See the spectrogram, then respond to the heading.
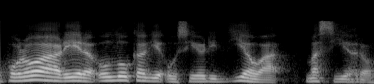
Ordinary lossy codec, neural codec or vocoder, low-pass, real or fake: none; codec, 16 kHz, 0.2 kbps, FocalCodec; none; fake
